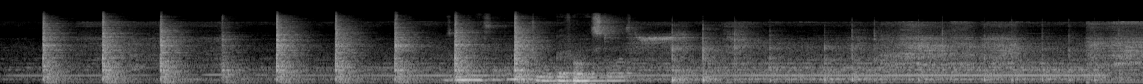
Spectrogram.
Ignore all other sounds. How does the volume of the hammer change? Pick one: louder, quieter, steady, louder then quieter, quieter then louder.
quieter.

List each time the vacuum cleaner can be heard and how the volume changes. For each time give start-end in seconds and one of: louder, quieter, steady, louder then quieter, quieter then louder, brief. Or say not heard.
0.0-11.3 louder.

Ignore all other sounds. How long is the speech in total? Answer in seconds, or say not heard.
2 s.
